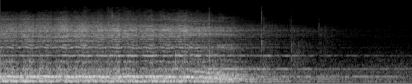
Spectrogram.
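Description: A Korean traditional orchestra with gayageums, playing with a band, holds the final chord of a song, which dies away about two seconds in, a low note sliding down as it fades, leaving the hall's reverberation.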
